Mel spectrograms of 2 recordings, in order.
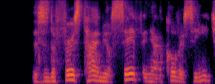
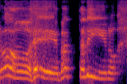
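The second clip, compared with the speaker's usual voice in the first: mock Italian greeting, higher pitched; 6 semitones higher than usual. Father and son greeting like Italians, mock Italian accent. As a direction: ham up an Italian hello. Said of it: "they're Italian also".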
